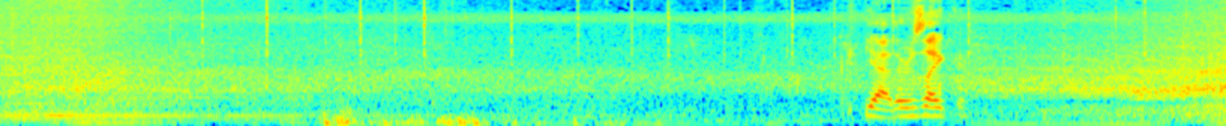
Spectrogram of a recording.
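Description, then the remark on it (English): Steady road noise from traffic on a road with no sidewalk, with a car rumbling past early on, mixed with wind buffeting the microphone on a windy day; a person speaks briefly near the middle. “There's no sidewalk, and we're right on the road.”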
